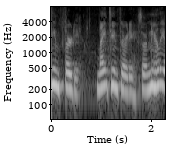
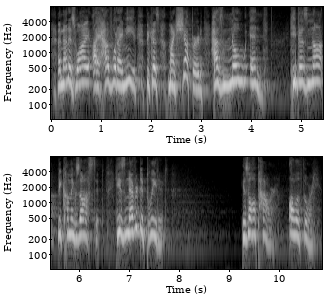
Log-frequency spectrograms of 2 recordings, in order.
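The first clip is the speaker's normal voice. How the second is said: higher and louder, declaring God's greatness; fervent preaching; 4 semitones higher, 4 dB louder than usual. Acted. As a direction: proclaim it with rising force. Preacher climbs on shepherd's power.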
